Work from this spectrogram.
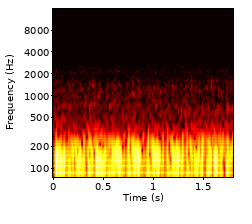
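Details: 1979 Chevrolet Camaro with a 305 small-block V8 at idle: dull, even knock repeating deep in the engine; the owner suspects rod knock.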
